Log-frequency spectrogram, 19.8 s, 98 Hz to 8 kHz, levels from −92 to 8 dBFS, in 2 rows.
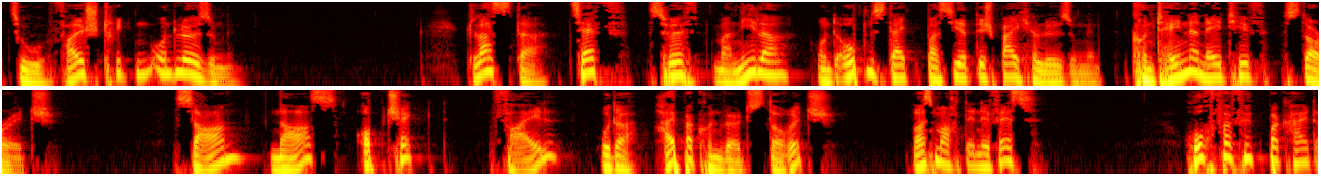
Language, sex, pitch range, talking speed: German, male, 110-160 Hz, 75 wpm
